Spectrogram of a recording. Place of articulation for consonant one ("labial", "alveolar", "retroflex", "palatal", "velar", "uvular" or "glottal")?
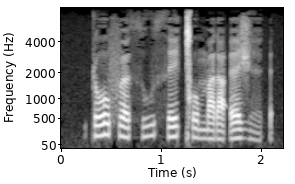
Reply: retroflex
